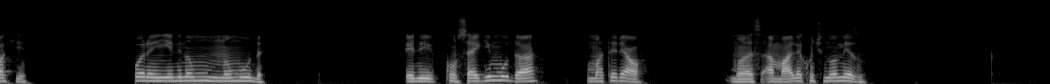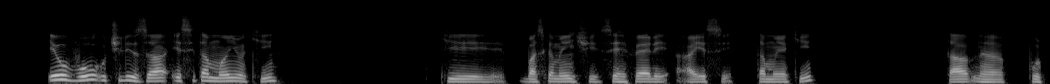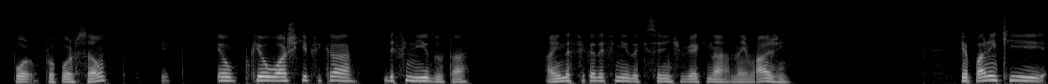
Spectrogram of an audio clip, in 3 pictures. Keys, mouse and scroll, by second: 22.3 Tab, 27.1 click, 31.2-31.4 drag.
